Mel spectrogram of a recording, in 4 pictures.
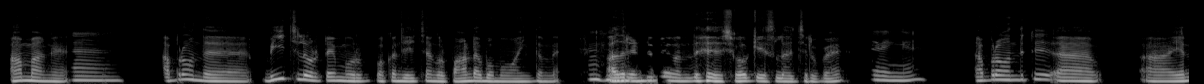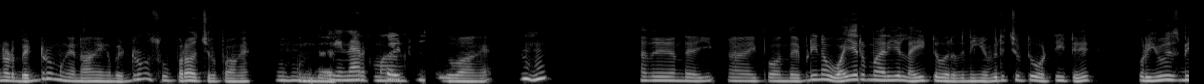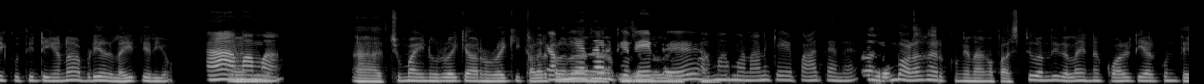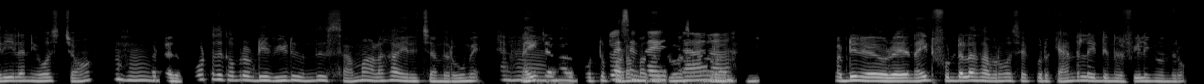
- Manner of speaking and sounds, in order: tapping; other noise; laughing while speaking: "வந்து"; in English: "ஷோகேஸ்ல"; in English: "க்ளீனா"; in English: "ஸ்ட்ரிப்ஸ் லைட்னு"; in English: "ரேட்டு"; in English: "பர்ஸ்ட்டு"; in English: "பட்"; in English: "ப்ளசன்ட்"; laughing while speaking: "ஆயிருச்சா?"; in English: "நைட் ஃபுட்"; in English: "கேண்டில் லைட் டின்னர் பீலிங்"
- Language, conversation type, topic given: Tamil, podcast, சிறிய வீட்டை வசதியாகவும் விசாலமாகவும் மாற்ற நீங்கள் என்னென்ன வழிகளைப் பயன்படுத்துகிறீர்கள்?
